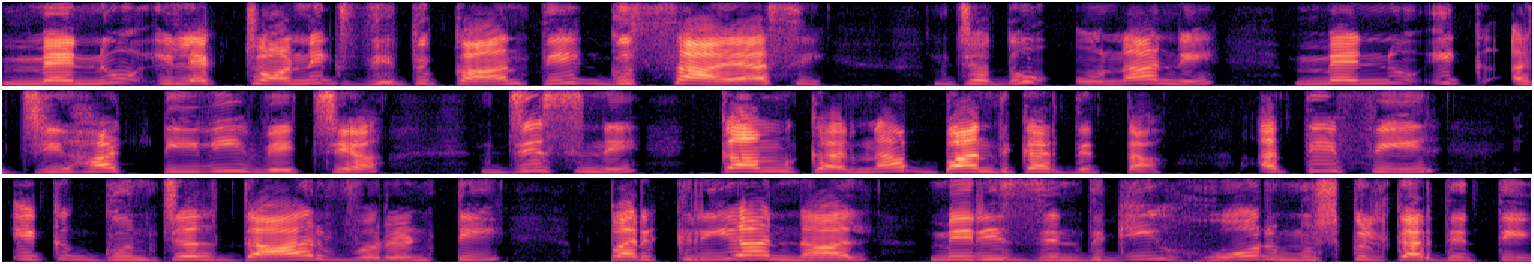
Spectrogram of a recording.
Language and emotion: Punjabi, angry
